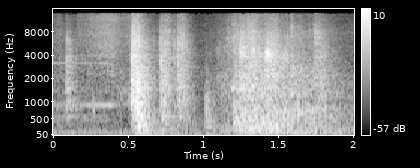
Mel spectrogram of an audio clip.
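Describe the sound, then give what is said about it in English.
A heavy steel prison door: a loud, hard bang followed by a longer rough, grinding rumble like the door sliding, both dense and booming. “Inside Enfield Correctional Institution, there are all the expected security measures. Huge steel doors,”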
